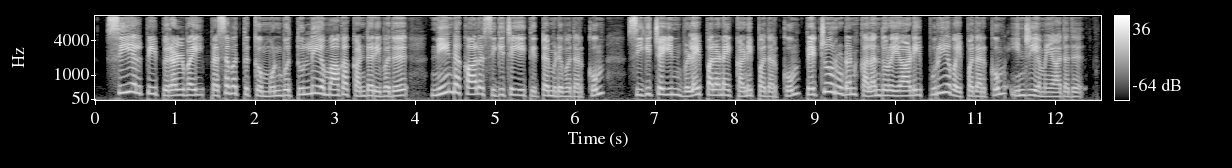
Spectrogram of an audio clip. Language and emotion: Tamil, neutral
